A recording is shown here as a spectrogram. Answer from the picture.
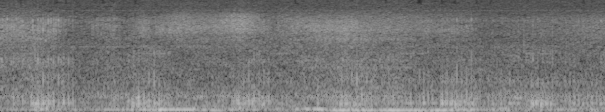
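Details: A Siamese kitten purrs very loudly, a deep continuous rumble that swells and eases with each breath.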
